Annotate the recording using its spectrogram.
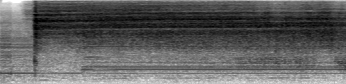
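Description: Ryobi pressure washer spraying through a rotating turbo nozzle into a block of ballistics gel. The spray comes on suddenly about half a second in as a loud, steady hiss, over a steady whine.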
